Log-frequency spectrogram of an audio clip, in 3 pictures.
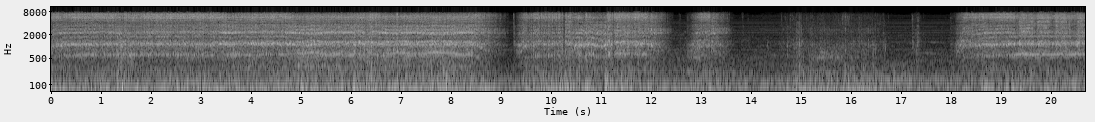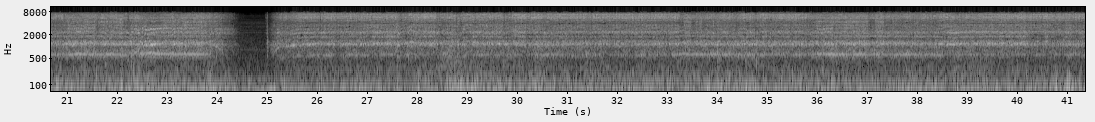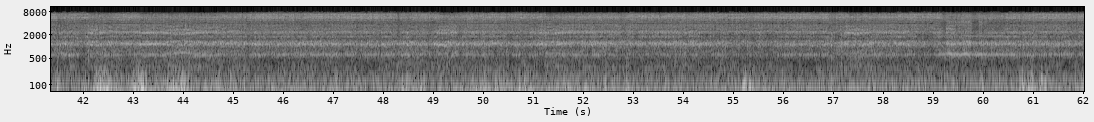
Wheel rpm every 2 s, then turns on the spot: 140, 160, 160, 160, 90, 150, 40, 10, 10, 120, 160, 160, 60, 160, 160, 160, 160, 160, 160, 160, 160, 160, 160, 160, 160, 160, 160, 160, 160, 160, 160.
14-16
